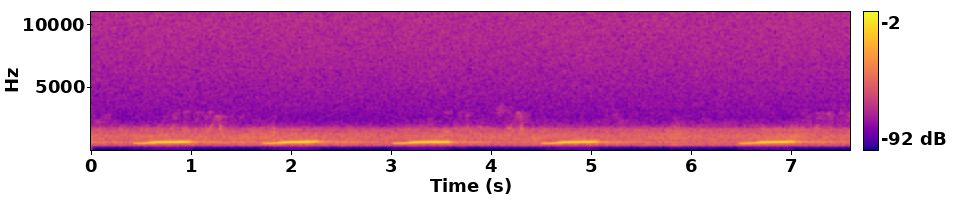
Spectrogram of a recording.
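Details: Common ground dove (Columbina passerina) cooing steadily: five mellow upslurred notes, evenly repeated roughly every one and a half seconds, with faint background hiss.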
